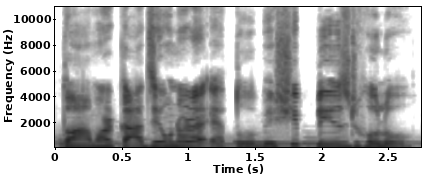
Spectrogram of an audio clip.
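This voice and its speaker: A woman's voice: on the high side, moderate pace. A woman with a Bangladeshi accent telling her life story as an interview guest, mixing English words into her speech. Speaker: interview guest, event planner. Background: background music.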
